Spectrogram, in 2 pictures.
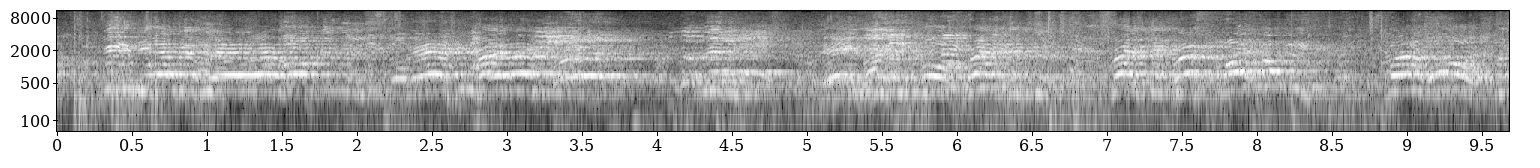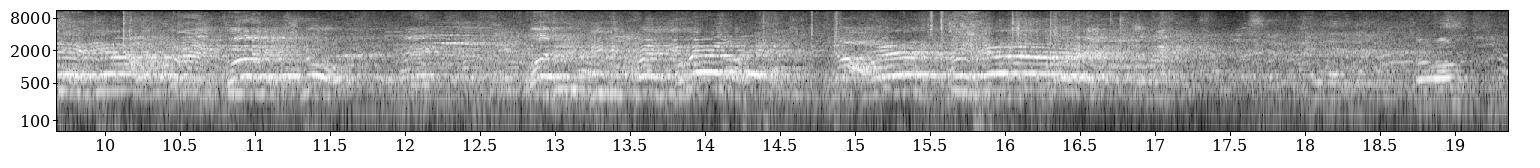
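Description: Shouting from people at ringside: one raised voice after another yelling short, high-pitched calls with hardly a break.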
